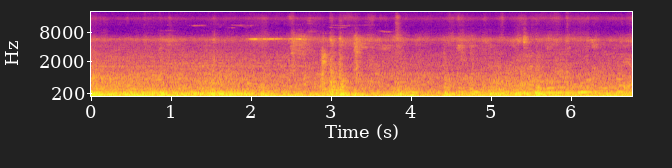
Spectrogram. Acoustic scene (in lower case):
bus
